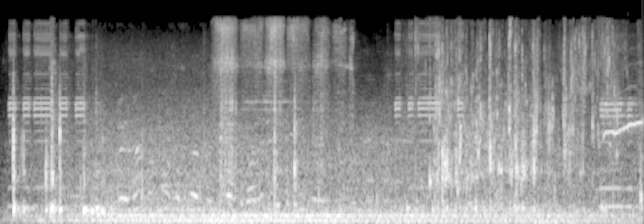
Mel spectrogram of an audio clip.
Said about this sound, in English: squeezes dishwashing liquid into a bucket of drain water and uses it to clean a taxi.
